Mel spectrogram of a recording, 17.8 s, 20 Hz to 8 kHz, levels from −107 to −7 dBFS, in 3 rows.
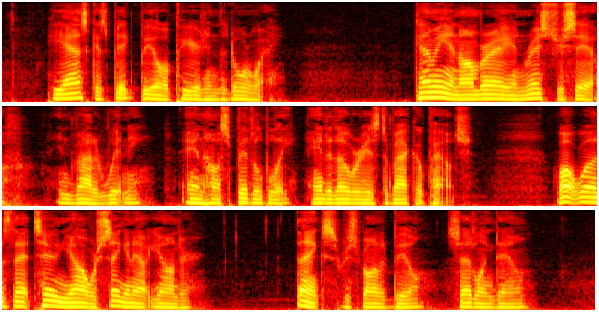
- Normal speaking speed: No, slow, 130 wpm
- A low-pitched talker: Yes, low, 120 Hz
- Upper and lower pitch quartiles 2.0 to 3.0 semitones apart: Yes, narrow, 2.6 semitones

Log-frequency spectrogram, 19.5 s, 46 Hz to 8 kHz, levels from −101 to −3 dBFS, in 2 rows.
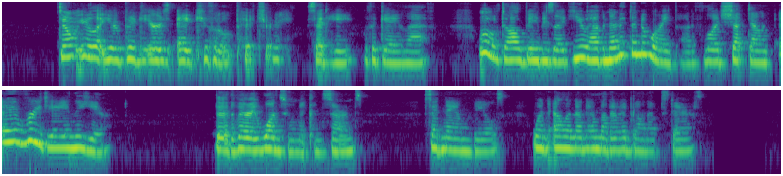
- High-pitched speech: Yes, high, 215 Hz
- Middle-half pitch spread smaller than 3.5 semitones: Yes, average, 2.9 semitones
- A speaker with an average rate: Yes, average, 165 wpm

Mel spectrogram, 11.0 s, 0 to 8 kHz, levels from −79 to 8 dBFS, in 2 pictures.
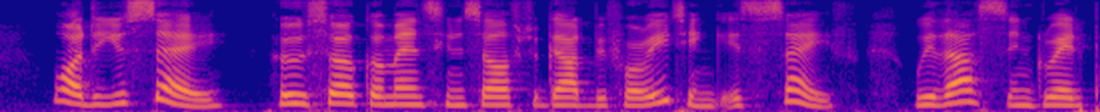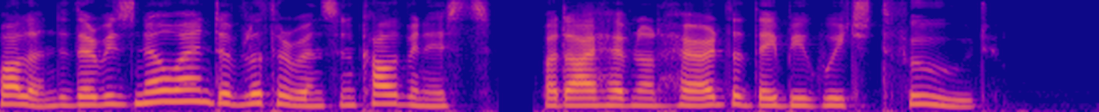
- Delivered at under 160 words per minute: No, average, 190 wpm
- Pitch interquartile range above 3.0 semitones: Yes, average, 3.4 semitones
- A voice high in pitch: Yes, high, 210 Hz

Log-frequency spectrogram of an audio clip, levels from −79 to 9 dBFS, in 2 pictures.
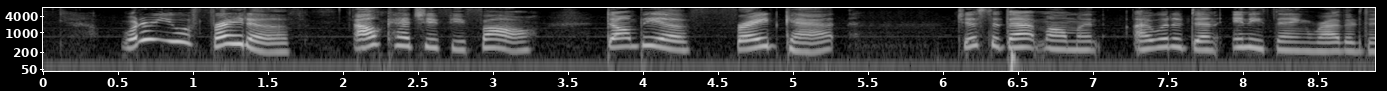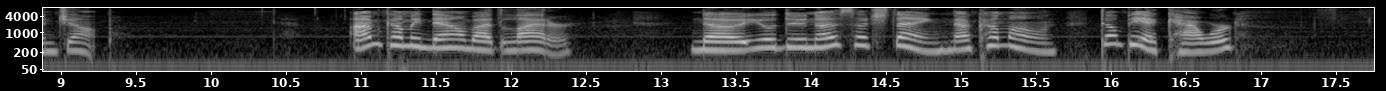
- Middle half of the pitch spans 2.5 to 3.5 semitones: No, average, 5.1 semitones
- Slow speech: No, average, 155 wpm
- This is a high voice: Yes, very high, 275 Hz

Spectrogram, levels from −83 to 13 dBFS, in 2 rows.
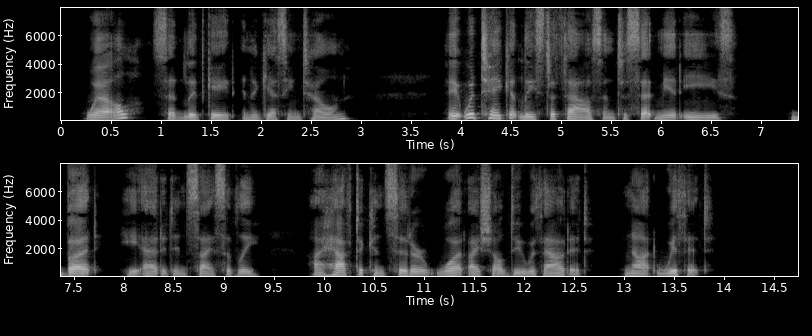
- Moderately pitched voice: Yes, medium, 145 Hz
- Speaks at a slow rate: No, average, 145 wpm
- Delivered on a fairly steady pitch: Yes, narrow, 2.3 semitones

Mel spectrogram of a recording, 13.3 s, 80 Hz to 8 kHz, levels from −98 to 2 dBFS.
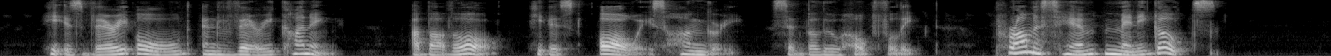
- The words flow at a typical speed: No, slow, 90 wpm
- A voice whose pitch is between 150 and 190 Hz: Yes, medium, 185 Hz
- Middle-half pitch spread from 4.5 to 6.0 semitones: Yes, average, 5.1 semitones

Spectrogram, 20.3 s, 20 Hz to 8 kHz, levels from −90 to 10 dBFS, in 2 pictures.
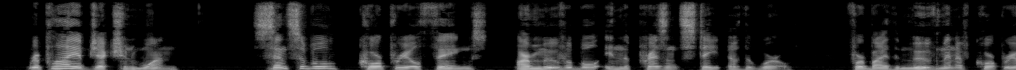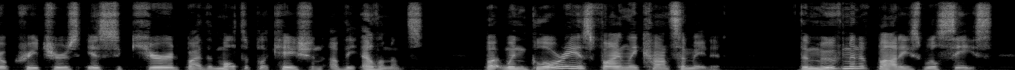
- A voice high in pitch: No, medium, 140 Hz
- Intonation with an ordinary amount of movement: No, wide, 6.5 semitones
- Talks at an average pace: No, slow, 125 wpm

